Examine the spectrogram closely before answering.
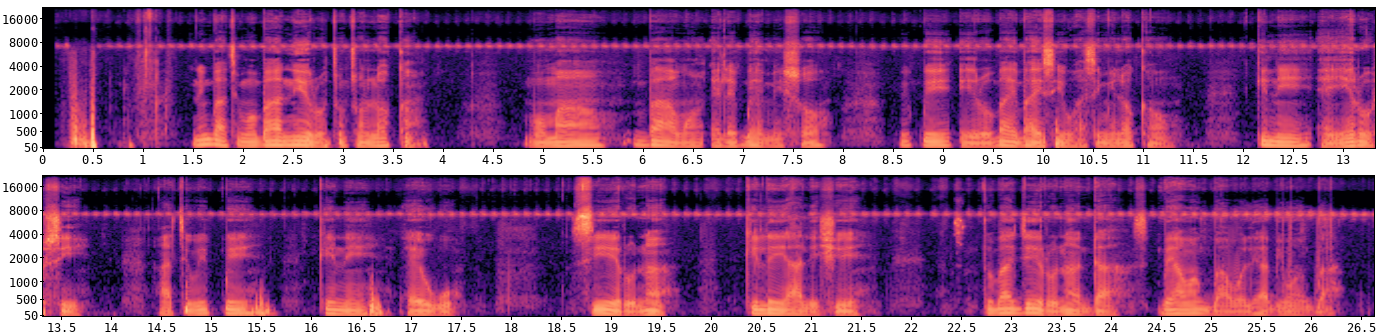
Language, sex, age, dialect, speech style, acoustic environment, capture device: Yoruba, female, 25-34, Nigeria - Ibadan, relaxed, silence; nature, mobile / Linux / Chrome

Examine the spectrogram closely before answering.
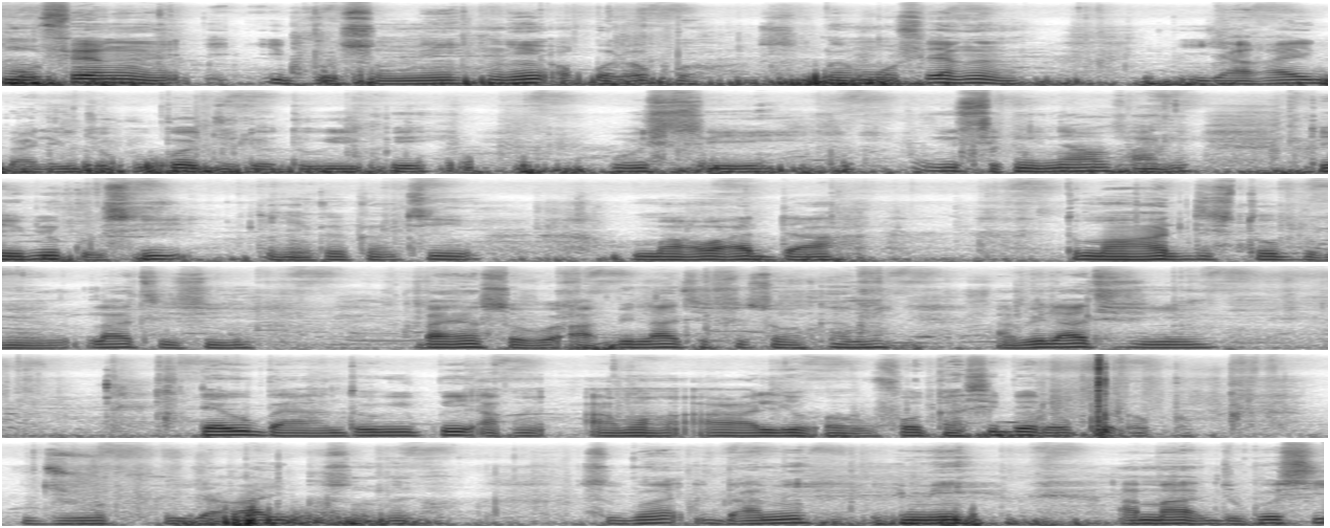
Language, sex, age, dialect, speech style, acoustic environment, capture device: Yoruba, male, 18-24, Nigeria - Lagos Yoruba, focused, silence, mobile / Linux / Chrome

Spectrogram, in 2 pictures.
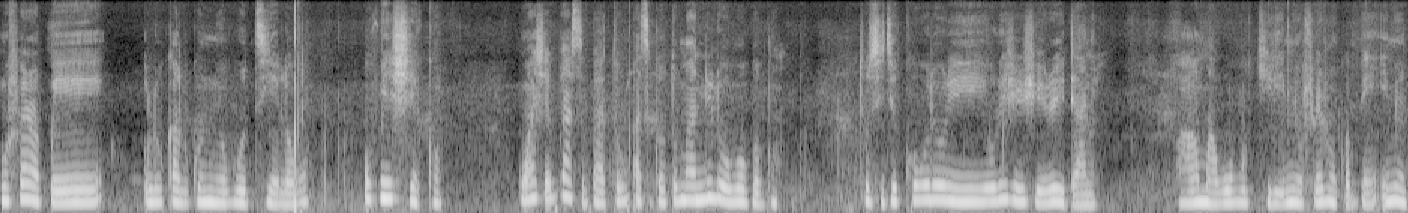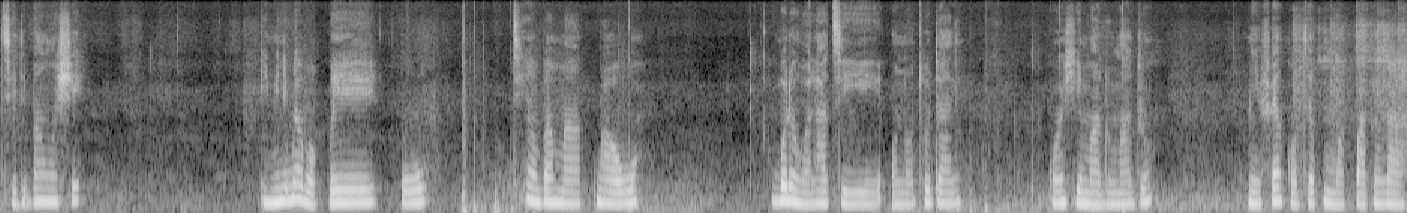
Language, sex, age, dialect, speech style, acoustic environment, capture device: Yoruba, female, 18-24, Nigeria - Nigerian Standard, nervous; excited, people talking; nature, mobile / Linux / Chrome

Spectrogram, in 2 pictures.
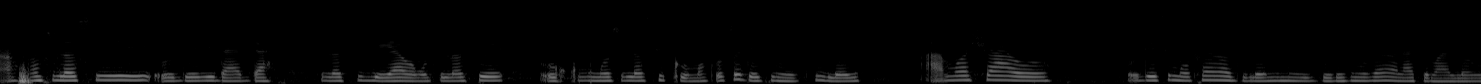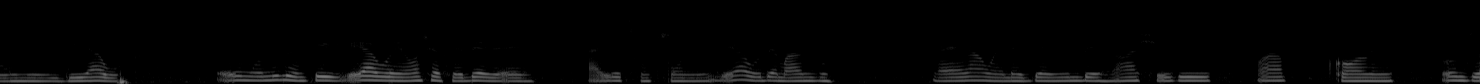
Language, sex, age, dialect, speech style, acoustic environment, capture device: Yoruba, female, 25-34, Nigeria - Lagos Yoruba, relaxed, silence; nature, mobile / macOS / Safari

